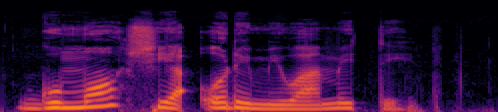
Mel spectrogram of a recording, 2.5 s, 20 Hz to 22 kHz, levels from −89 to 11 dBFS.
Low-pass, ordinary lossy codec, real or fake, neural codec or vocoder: 19.8 kHz; none; real; none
